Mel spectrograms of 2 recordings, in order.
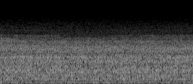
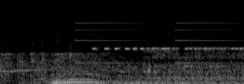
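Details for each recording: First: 2008 Mercedes CLS 550 after AC blower motor replacement (under passenger-side glovebox), AC turned up: steady even air rush with no squeal; the old motor squealed constantly. Normal blower operation. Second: 2008 Mercedes CLS 550 idling: a thin, steady high squeal from the blower motor, passenger side below the glovebox. It rises and falls with AC fan speed and persisted after the motor was oiled once. Worn blower motor bearing.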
